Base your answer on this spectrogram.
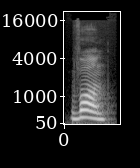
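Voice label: "вон", Komi, female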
